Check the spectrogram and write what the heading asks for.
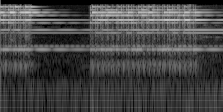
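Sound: telephone bell ringing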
